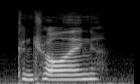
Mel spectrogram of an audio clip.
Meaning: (adjective) Exerting control over a person or thing; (verb) 1. present participle and gerund of control 2. present participle and gerund of controll; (noun) The act of exerting control
- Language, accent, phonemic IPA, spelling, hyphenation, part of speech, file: English, US, /kənˈtɹoʊlɪŋ/, controlling, con‧trol‧ling, adjective / verb / noun, En-us-controlling.ogg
